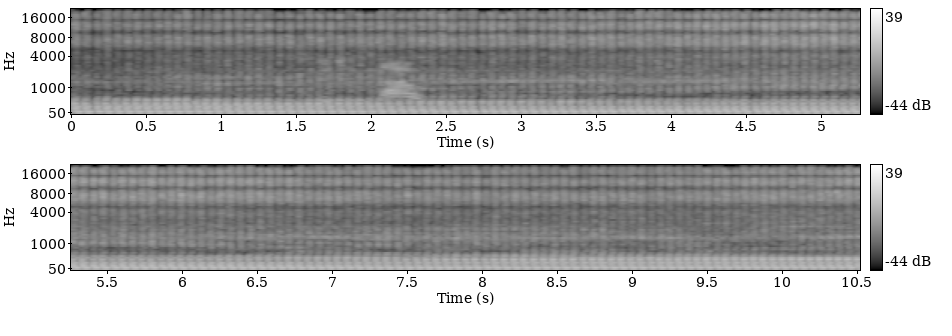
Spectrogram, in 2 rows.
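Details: 2011 Kawasaki Ninja 650R twin being warmed up at idle: steady, even twin-cylinder thump with no rattles or misses; healthy, though owner notes fluid dripping from a tube, not the engine bay.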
